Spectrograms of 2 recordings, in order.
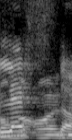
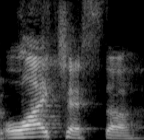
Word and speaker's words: Leicester: it's what Greenwich, Americans say as well. And I Leicester. live near. Leicester.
